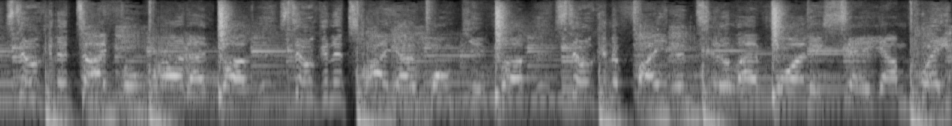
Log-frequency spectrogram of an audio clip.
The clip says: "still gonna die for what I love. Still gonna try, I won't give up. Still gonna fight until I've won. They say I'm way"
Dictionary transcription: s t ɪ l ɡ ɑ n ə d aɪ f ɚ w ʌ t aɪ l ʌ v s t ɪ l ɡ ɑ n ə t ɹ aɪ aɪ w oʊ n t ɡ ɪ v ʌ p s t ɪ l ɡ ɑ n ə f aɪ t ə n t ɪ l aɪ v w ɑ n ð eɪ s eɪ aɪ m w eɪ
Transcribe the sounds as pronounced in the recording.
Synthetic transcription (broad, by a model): s t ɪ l ɡ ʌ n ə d aɪ f ɚ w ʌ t aɪ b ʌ s t ɪ l ɡ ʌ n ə t ɹ aɪ aɪ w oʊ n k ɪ b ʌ s t ɪ l ɡ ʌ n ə f aɪ t ə n t ɪ l aɪ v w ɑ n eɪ s eɪ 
